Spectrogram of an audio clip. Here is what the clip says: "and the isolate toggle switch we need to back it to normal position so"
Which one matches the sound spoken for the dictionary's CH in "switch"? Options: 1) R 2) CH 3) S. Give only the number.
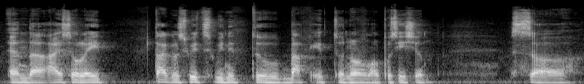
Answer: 3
